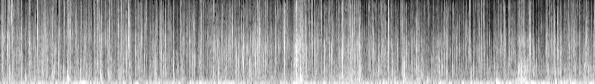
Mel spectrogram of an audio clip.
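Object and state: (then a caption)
Plastic bubble wrap. A large clear plastic bubble wrap sheet is held across the microphones while fingertips and nails press and pop the bubbles. The result is a dense, continuous run of sharp, short pops and crackles over a steady crinkling rustle, with a heavy low-end weight.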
